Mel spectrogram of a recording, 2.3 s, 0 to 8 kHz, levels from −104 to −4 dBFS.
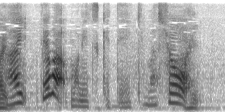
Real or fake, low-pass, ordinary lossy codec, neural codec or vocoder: real; 7.2 kHz; none; none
